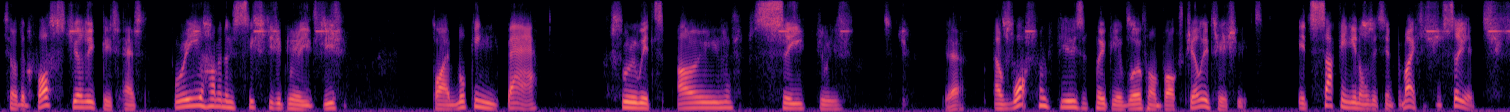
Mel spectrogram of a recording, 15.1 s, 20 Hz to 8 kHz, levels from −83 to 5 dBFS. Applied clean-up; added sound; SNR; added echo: neural diffusion model UNIVERSE++.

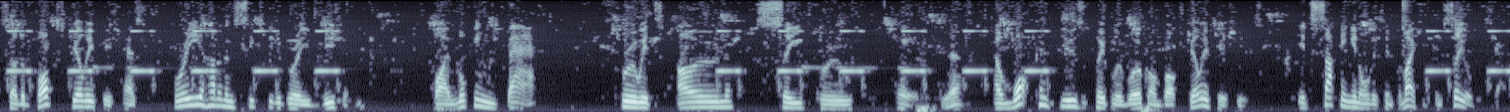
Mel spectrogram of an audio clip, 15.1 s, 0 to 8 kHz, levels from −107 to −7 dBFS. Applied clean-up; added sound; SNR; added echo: classical method spectral subtraction.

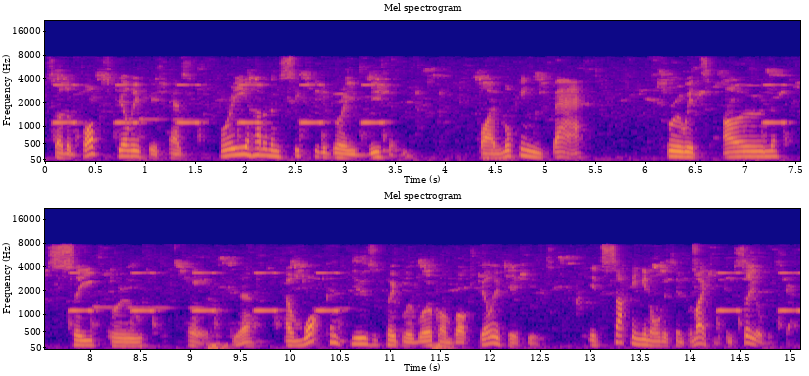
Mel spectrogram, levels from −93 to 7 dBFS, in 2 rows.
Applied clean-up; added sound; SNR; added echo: classical method log-MMSE.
